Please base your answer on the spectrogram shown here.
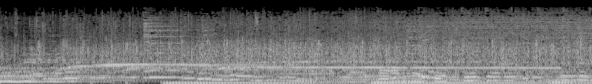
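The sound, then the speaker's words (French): Congregation clapping during a French-language worship song, a busy patter of hands blended into loud music with a sustained high tone and heavy, droning bass. “Applaudissons le Seigneur. Applaudissons le Seigneur.”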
